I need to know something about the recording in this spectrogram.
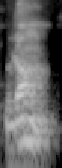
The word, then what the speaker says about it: Coulomb: U en español y me parece que la B no se pronuncia. Entonces el nombre se pronuncia realmente Coulomb, ¿verdad?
